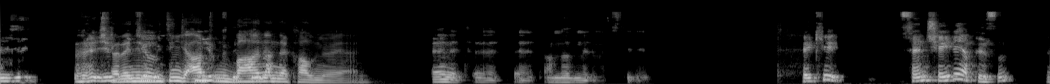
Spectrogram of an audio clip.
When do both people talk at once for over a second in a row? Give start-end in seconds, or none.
1.1-2.8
